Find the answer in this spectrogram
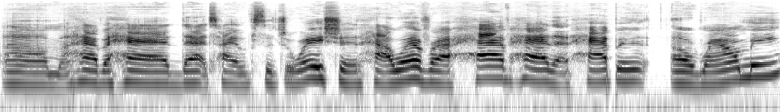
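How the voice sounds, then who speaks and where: This woman's voice sits fairly low in pitch. She speaks at a moderate pace. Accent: Southern US. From US South. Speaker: attorney and commentary vlogger. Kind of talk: casual commentary monologue.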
